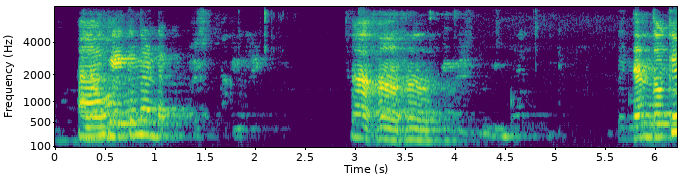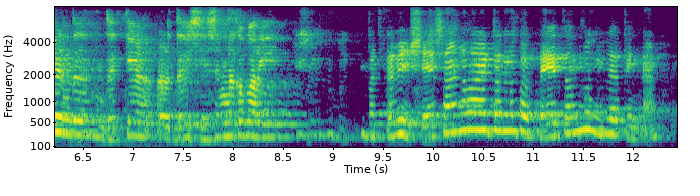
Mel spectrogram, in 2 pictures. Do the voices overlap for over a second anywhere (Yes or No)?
No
